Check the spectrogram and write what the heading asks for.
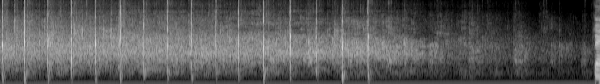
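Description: Audience applauding, with one person's hand claps close to the microphone standing out at about four a second. The applause fades away about four to five seconds in.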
